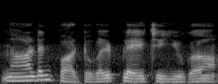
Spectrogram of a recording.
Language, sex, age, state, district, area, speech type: Malayalam, female, 60+, Kerala, Palakkad, rural, read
